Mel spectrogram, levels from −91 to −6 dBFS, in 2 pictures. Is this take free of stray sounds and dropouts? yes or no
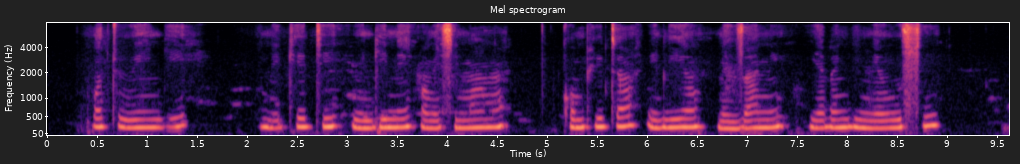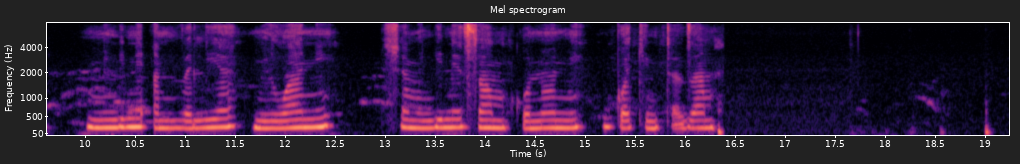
yes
